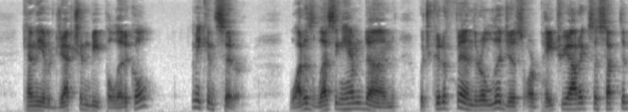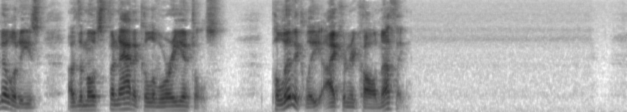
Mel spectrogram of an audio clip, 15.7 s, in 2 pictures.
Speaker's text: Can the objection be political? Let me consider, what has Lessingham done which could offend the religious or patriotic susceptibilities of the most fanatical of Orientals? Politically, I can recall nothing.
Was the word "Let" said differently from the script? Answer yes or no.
yes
